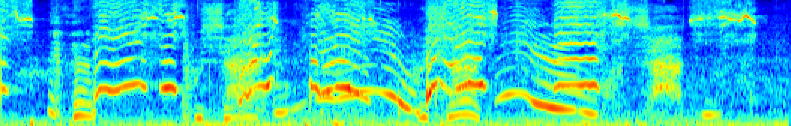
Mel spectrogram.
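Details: Male Dachshund greeting its owner as she returns home after a day of waiting: high, excited whines and yelps that rise and fall in long, wavering, harmonic-rich notes, with voices alongside.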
